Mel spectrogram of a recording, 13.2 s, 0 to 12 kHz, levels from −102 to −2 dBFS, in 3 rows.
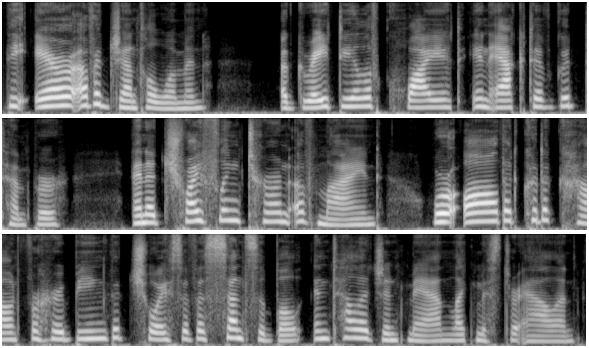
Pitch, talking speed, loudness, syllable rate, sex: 215 Hz, 170 wpm, -19 LUFS, 4.7 syllables/s, female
